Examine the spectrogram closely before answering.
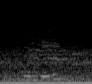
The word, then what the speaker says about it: Wendy: It's not W-I. I don't try and say it like that. Well, you do. Just how you say pillow. You Wendy. use the E for pillow, but not for Wendy.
